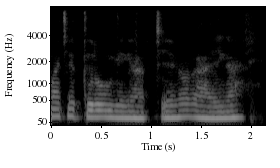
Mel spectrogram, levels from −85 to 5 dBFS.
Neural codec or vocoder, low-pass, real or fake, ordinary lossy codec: codec, 16 kHz, 4 kbps, FreqCodec, smaller model; 7.2 kHz; fake; none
